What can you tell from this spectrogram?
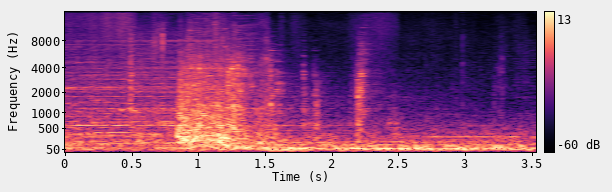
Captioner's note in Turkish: kapi kapatma sesi̇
